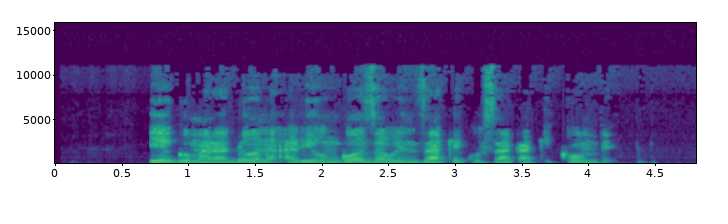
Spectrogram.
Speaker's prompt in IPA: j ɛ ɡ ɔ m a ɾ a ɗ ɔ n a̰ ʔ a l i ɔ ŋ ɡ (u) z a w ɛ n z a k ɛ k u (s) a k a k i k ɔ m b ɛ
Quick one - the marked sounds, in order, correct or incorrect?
incorrect: ɔ, correct

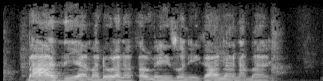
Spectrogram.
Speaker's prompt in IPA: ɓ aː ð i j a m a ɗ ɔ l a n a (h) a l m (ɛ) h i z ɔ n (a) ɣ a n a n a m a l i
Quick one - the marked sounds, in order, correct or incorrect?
incorrect: f, correct, incorrect: i

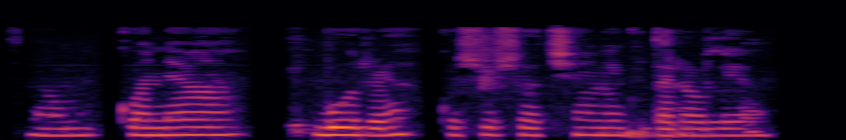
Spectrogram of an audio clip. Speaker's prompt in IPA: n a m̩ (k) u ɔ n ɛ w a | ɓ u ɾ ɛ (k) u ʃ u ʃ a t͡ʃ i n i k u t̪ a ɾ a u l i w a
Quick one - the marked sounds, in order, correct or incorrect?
correct, correct

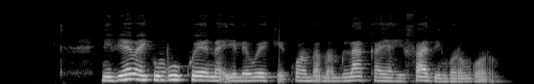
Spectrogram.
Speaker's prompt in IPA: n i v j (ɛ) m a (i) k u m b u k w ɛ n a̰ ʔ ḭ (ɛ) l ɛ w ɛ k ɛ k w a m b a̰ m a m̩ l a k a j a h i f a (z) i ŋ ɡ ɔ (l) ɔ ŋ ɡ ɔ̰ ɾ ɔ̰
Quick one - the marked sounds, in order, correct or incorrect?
correct, correct, correct, incorrect: ð, incorrect: ɾ

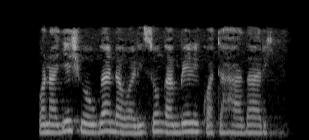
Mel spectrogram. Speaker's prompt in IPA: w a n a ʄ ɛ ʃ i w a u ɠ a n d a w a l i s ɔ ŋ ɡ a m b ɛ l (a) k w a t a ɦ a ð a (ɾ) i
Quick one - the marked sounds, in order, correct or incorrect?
incorrect: ɛ, correct

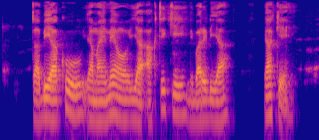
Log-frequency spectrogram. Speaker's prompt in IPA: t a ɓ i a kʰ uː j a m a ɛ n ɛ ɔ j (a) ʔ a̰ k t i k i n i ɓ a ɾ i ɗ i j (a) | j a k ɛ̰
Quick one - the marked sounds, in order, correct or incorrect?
correct, correct

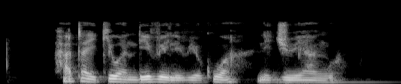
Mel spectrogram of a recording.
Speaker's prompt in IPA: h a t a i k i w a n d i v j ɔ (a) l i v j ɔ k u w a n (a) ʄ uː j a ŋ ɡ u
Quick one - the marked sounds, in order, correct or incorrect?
incorrect: i, incorrect: i

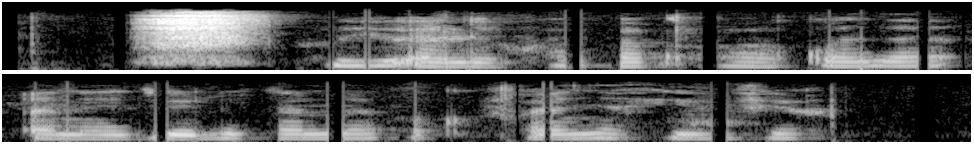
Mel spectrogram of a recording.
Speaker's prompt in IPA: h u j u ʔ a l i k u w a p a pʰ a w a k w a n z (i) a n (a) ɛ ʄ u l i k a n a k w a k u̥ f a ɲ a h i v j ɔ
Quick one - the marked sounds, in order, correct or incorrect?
incorrect: a, correct

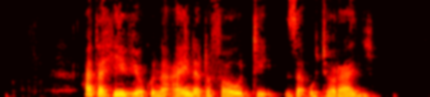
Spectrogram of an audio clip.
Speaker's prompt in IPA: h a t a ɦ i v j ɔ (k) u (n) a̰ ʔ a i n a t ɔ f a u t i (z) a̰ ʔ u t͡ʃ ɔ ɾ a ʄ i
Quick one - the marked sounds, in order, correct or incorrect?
correct, correct, correct

